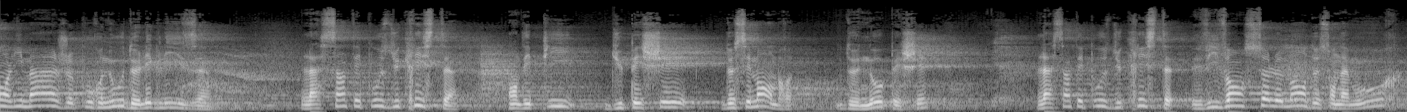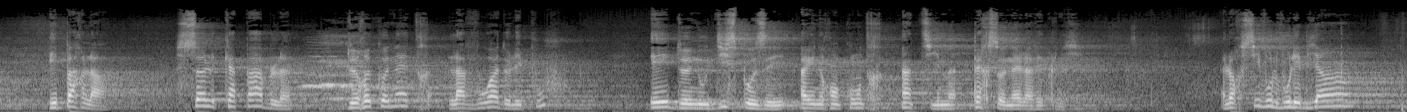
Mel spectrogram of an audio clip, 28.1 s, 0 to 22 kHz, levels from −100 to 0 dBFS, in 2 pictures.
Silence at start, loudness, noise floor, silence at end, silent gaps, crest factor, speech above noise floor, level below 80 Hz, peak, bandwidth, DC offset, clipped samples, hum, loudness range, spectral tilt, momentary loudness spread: 0 s; -21 LUFS; -46 dBFS; 0 s; none; 22 dB; 26 dB; -64 dBFS; 0 dBFS; 16.5 kHz; under 0.1%; under 0.1%; none; 3 LU; -4.5 dB/octave; 16 LU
